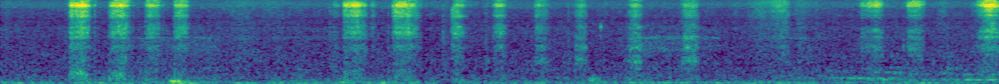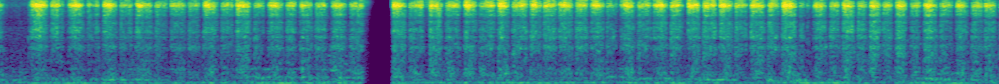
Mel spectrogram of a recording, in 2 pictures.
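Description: A graphite pencil scratches and rubs lines across the lower page of a spiral paper sketchbook held in one hand. Quiet, bright, dry strokes come in short bursts, then grow into denser, steadier scratching after a brief dropout near the ten-second mark.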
